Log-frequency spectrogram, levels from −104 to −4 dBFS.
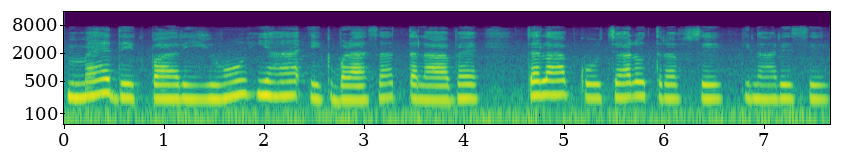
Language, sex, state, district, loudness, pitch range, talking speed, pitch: Hindi, female, Bihar, Kaimur, -17 LUFS, 210-235 Hz, 140 wpm, 215 Hz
